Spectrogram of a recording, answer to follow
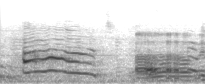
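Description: Two short, high-pitched vocal sounds, the first rising and falling in one arched call, the second flatter.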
